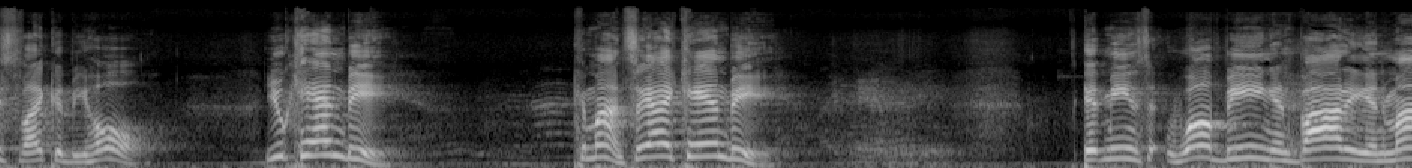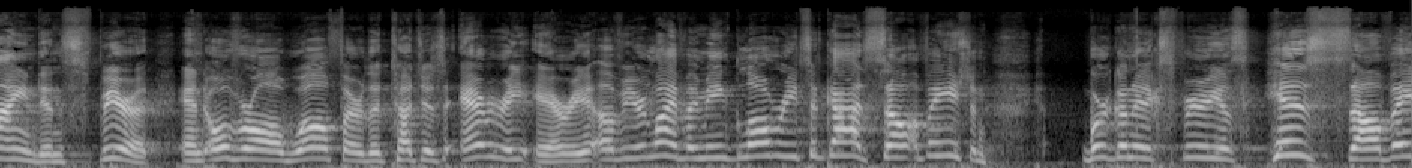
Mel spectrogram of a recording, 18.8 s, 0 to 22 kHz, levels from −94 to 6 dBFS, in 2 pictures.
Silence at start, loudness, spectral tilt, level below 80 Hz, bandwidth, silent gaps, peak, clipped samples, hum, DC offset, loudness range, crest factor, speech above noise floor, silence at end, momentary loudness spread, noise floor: 0 s; -21 LUFS; -3 dB/octave; -48 dBFS; 18 kHz; none; -4 dBFS; under 0.1%; none; under 0.1%; 6 LU; 20 dB; 38 dB; 0 s; 9 LU; -60 dBFS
